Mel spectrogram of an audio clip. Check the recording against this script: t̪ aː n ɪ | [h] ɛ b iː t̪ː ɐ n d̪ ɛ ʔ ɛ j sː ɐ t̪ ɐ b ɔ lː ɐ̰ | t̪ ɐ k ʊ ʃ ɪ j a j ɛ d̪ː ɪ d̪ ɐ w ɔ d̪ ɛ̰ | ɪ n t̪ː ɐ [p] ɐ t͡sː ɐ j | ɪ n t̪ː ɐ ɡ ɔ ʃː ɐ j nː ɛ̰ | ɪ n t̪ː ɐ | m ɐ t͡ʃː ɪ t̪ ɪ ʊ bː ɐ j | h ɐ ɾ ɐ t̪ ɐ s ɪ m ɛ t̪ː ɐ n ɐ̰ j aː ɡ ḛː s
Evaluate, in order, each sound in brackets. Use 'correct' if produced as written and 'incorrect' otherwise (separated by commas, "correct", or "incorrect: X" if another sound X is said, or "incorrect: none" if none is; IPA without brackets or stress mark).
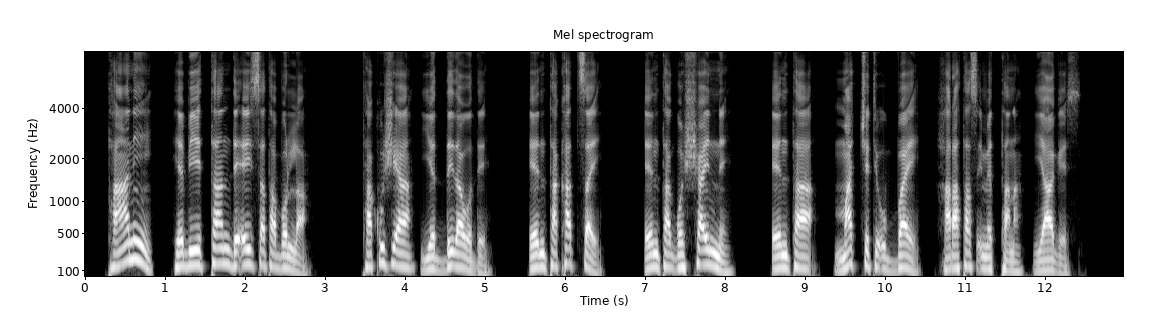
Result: correct, incorrect: k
